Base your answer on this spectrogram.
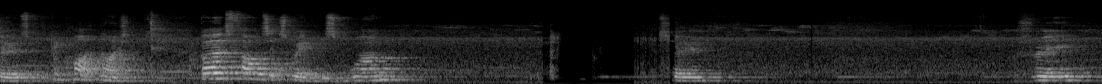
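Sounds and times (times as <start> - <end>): room and microphone hiss: 0.0 - 5.6, 6.4 - 11.0.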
